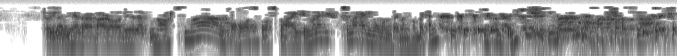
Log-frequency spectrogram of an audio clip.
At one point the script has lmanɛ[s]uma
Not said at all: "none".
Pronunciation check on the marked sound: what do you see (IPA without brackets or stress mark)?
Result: s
